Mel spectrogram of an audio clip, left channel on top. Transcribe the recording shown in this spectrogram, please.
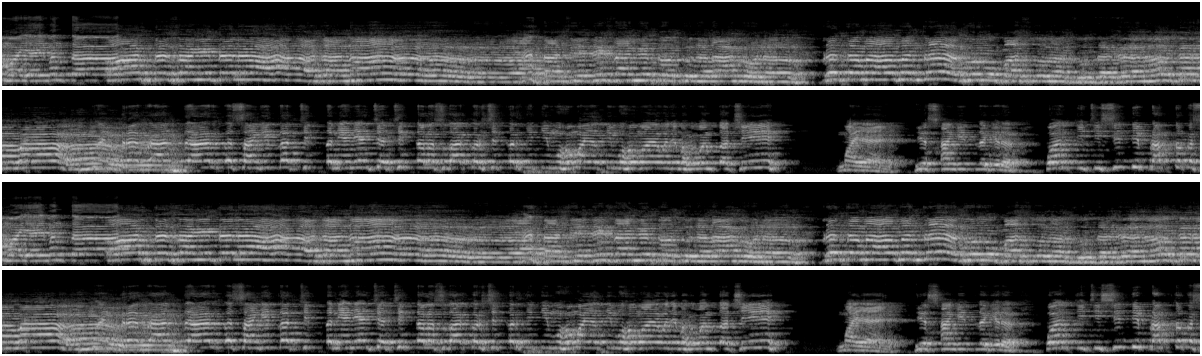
आहे म्हणतात। अर्थ सांगितला जाणं आता सिद्धी सांगतो तुला लागून, प्रथम मंत्र गुरु पासून सुधारण करावा। मंत्राचा अर्थ सांगितला, चित्त ज्ञानींच्या चित्ताला सुद्धा आकर्षित करते ती मोहमाया। ती मोहमाया म्हणजे भगवंताची माया आहे हे सांगितलं गेलं, पण तिची सिद्धी प्राप्त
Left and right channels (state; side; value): normal; both; correlation 0.81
